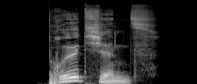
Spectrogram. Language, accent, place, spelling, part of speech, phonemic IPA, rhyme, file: German, Germany, Berlin, Brötchens, noun, /ˈbʁøːtçəns/, -øːtçəns, De-Brötchens.ogg
- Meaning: genitive singular of Brötchen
